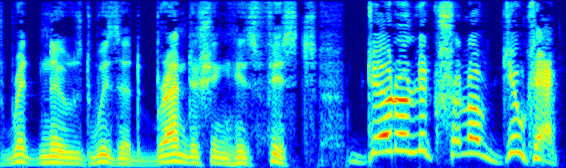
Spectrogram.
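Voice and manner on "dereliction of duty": high, loud indignant shout; outraged shout. A narrator's reading. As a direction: bellow the accusation. Portraits protest loudly.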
